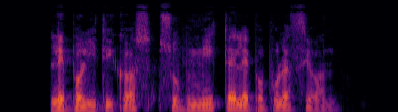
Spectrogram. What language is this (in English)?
Interlingua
